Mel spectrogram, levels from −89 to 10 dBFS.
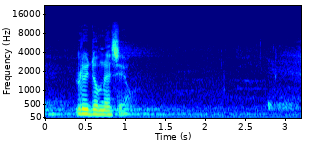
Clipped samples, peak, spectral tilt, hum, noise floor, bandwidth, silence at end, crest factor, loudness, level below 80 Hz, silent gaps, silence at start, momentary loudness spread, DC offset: under 0.1%; -20 dBFS; -6 dB/octave; none; -63 dBFS; 11.5 kHz; 0.1 s; 20 dB; -35 LUFS; -70 dBFS; none; 0 s; 26 LU; under 0.1%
